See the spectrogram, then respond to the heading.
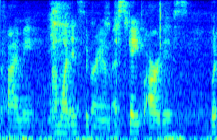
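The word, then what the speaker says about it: esqapeartist: me I'm on Instagram escape artist but Escape is spelled Esq because my initials are SQ so it's like a little play on phonetics why you yeah however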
